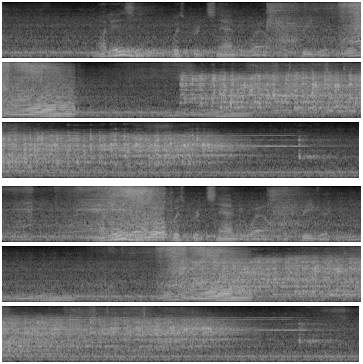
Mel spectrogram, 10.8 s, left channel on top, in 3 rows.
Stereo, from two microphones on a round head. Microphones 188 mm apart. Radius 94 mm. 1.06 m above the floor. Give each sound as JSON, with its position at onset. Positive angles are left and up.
{"t": 0.9, "sound": "a man speaking", "side_deg": -20, "distance_m": 1.2}
{"t": 2.6, "sound": "a dropped coin", "side_deg": 45, "distance_m": 9.0}
{"t": 5.4, "sound": "typing on a keyboard", "side_deg": 30, "distance_m": 4.5}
